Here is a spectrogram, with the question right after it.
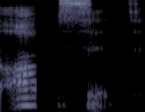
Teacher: So the pronunciation it begins with the stress of the first syllable of that's the first the syllable stress is on the first syllable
